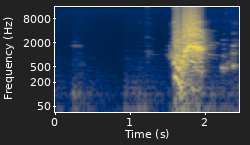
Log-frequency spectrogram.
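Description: A woman sneezes once, loudly, near the end, after a quiet stretch.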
